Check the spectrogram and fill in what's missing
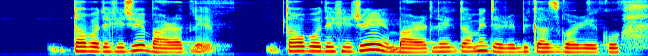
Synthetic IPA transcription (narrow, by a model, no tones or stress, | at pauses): t̪ʌβʌd̪ekʰit͡sʰʌj̃bʱaɾʌt̪lḛ | t̪ʌbʌd̪ekʰit͡sʌjbʱaɾʌt̪leːk̚d̪ʌmʌjd̪ʱeɾʌbikas̬ɡʌɾieko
